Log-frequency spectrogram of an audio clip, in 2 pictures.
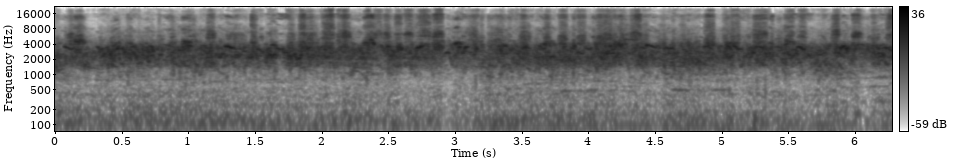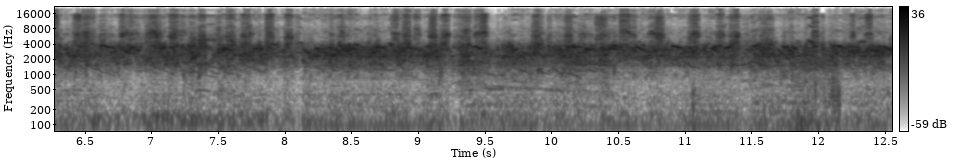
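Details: A group of yellow budgies, said to be happy, keeps up a long unbroken stream of high chirping and warbling, with many rapid clicks and occasional louder squawks over the chorus.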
